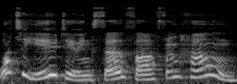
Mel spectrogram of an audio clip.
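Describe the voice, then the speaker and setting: A woman uses a put-on character voice in a high pitch. She talks at a fairly slow pace with very wide pitch swings. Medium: read story.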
